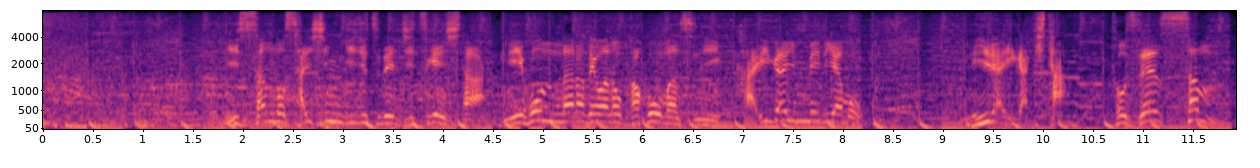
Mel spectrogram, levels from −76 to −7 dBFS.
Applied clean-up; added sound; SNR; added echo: none; none; none; none.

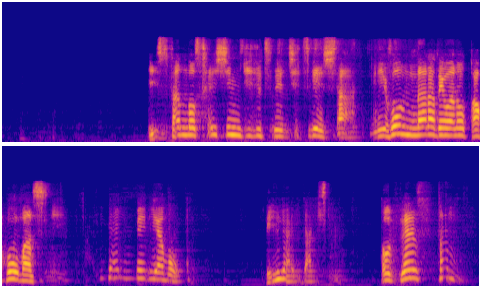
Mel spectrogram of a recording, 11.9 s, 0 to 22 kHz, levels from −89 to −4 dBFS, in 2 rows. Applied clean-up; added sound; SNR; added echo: neural mask model DeepFilterNet 3.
